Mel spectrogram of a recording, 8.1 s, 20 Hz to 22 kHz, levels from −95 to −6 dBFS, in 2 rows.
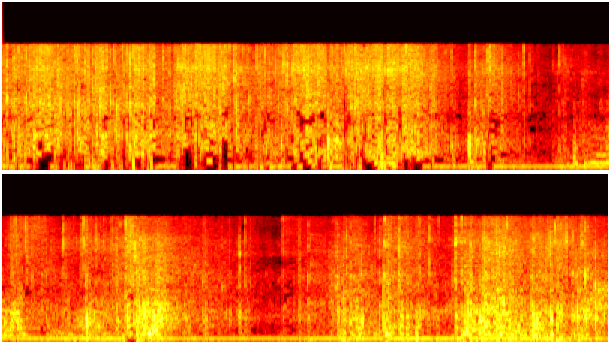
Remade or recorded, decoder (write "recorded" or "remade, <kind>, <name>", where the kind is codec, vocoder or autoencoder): recorded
